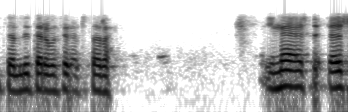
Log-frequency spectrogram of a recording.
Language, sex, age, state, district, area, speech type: Kannada, male, 45-60, Karnataka, Belgaum, rural, conversation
